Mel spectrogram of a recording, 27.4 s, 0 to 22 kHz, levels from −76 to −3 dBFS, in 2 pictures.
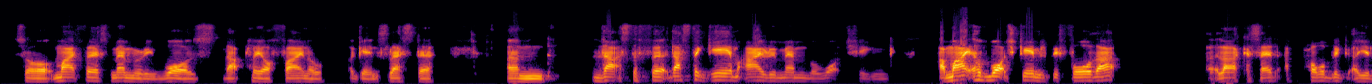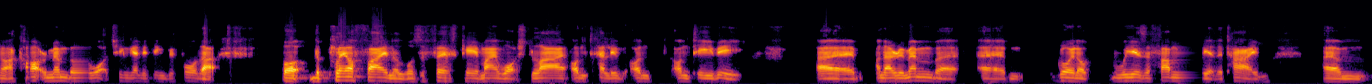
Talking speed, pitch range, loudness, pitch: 155 wpm, 95-115 Hz, -17 LUFS, 105 Hz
